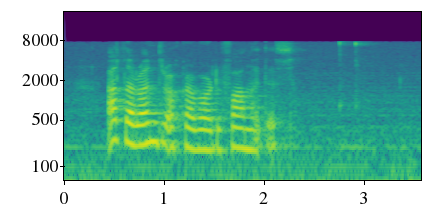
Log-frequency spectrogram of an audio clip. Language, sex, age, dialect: Faroese, female, 36-60, Suðurstreymoy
